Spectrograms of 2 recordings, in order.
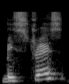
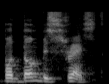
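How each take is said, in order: First: "Be stressed" lifted up at the end like a half question; "Be stressed" said easily, with a rise; rising tune. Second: "don't" leaned on, then "be stressed" falling to a firm close. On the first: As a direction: let "stressed" rise, light and open. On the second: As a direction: punch "don't" and let the phrase drop. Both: Shown as a demonstration. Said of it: "I want to say the way we usually say it".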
